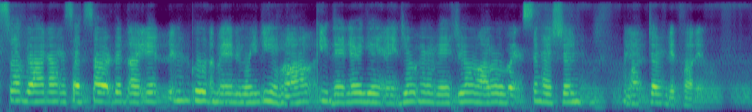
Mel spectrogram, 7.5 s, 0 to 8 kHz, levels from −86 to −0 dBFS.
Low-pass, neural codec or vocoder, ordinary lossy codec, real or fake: 7.2 kHz; codec, 16 kHz, 0.5 kbps, FreqCodec, smaller model; none; fake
